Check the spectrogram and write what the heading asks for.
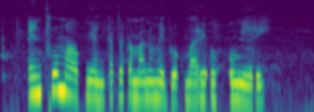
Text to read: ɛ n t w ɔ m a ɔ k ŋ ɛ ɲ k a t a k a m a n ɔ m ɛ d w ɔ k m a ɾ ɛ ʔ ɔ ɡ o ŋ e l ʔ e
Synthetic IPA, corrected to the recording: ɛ n t w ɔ m a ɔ k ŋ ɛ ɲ k a t a k a m a n ɔ m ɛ d w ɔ k m a ɾ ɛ ʔ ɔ k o ŋ e ɾ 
